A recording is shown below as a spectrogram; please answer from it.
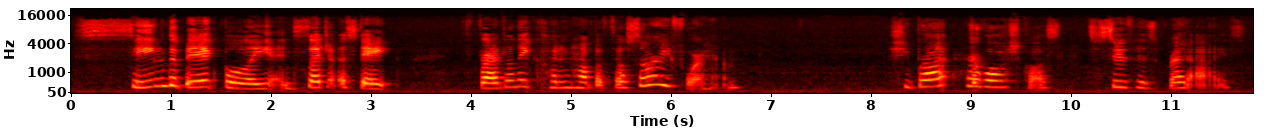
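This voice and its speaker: Female read-aloud teacher, high-pitched and unhurried, expressive narration with plain explanatory asides for children. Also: low-quality recording.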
